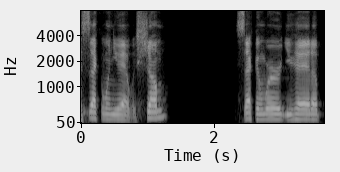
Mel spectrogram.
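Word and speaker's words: שם: I forget the other one but sham. Sham is how you say name in Hebrew.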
